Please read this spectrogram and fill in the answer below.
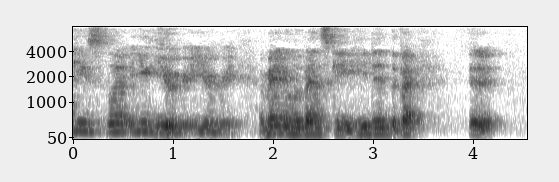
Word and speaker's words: Emmanuel Lubezki: Emmanuel Lubezki. Good job. Good job. Good job. Emmanuel Lubezki.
